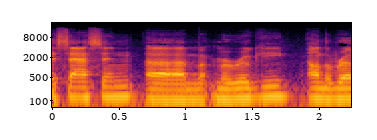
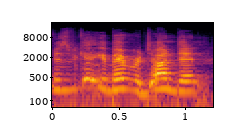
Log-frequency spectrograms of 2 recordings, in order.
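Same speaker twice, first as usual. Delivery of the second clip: high, mock-timid objection; meek caller; 10 semitones higher than usual. Bullied caller objecting to Chad's insults, meek and high. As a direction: protest feebly in a put-on high voice.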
